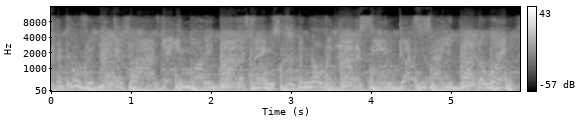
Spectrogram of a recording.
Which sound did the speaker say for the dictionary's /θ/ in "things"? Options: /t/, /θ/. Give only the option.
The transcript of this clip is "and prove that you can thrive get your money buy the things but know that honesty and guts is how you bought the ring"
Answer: /θ/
